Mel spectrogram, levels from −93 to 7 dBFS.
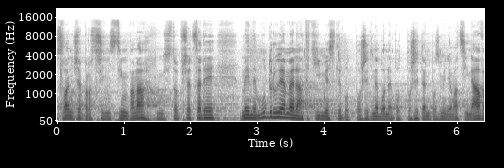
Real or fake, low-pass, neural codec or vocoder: real; 14.4 kHz; none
